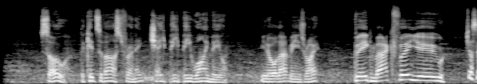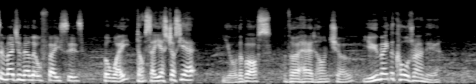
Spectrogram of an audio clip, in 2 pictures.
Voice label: Neutral; McDonalds; Commercial Showreel

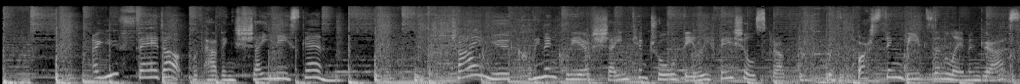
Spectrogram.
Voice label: Clean Clear; Commercial Showreel

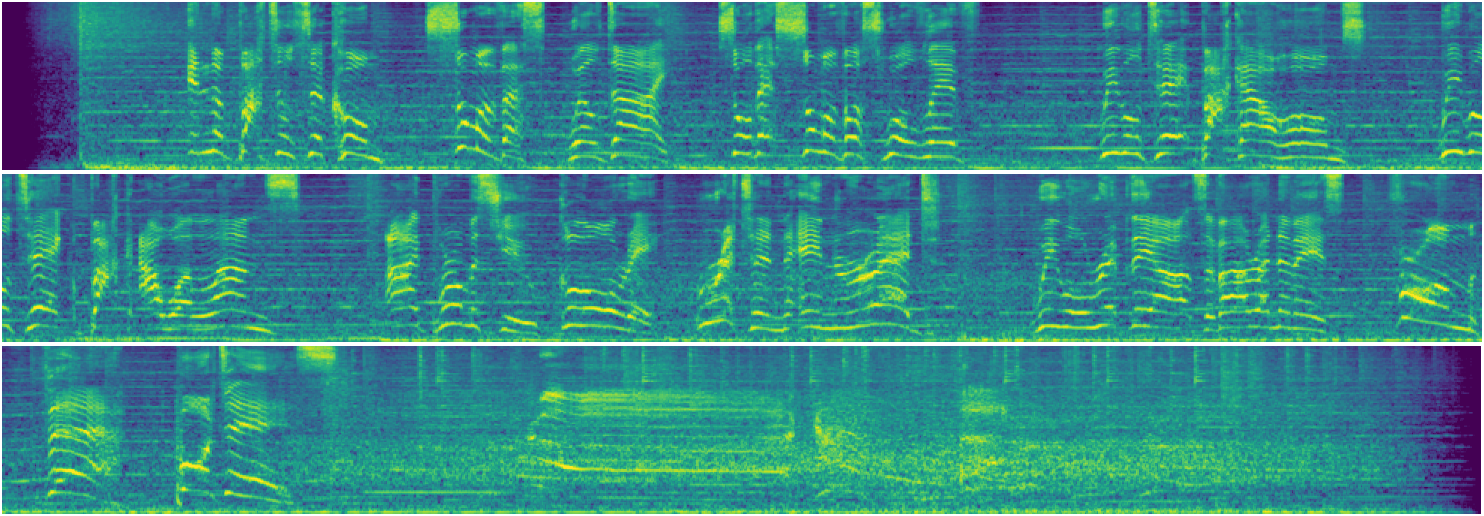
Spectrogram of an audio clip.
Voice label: Warrior Northern

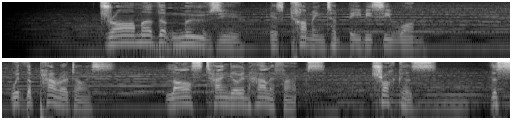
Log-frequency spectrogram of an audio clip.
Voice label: drama promo; BBC1 Drama – Promo

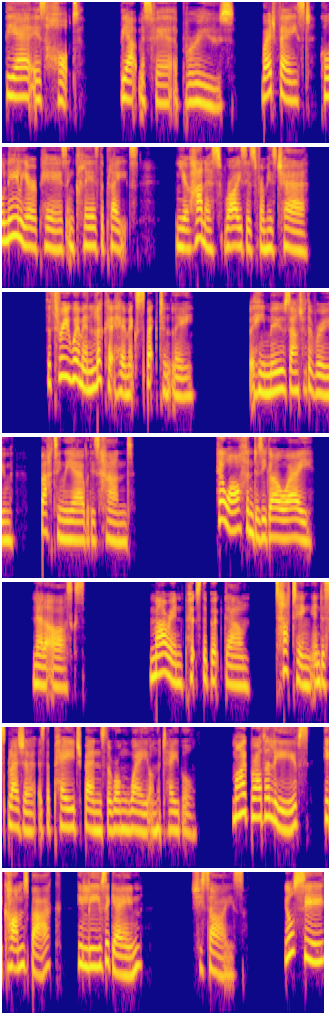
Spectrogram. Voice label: Bookread; The Miniaturist by Jessie Burton

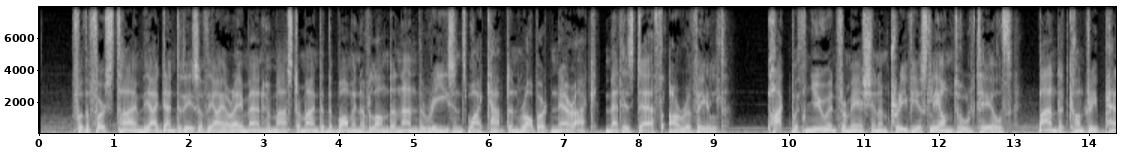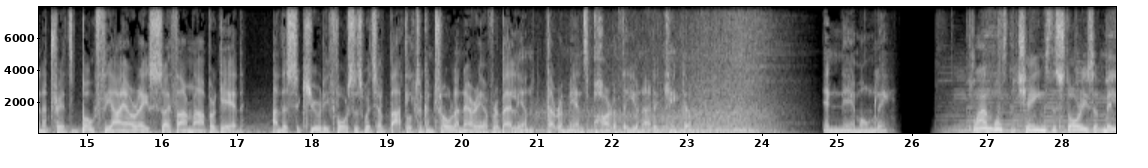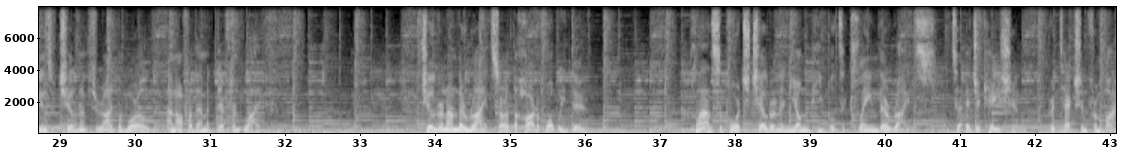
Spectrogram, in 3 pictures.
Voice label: Narrative; Documentary Showreel

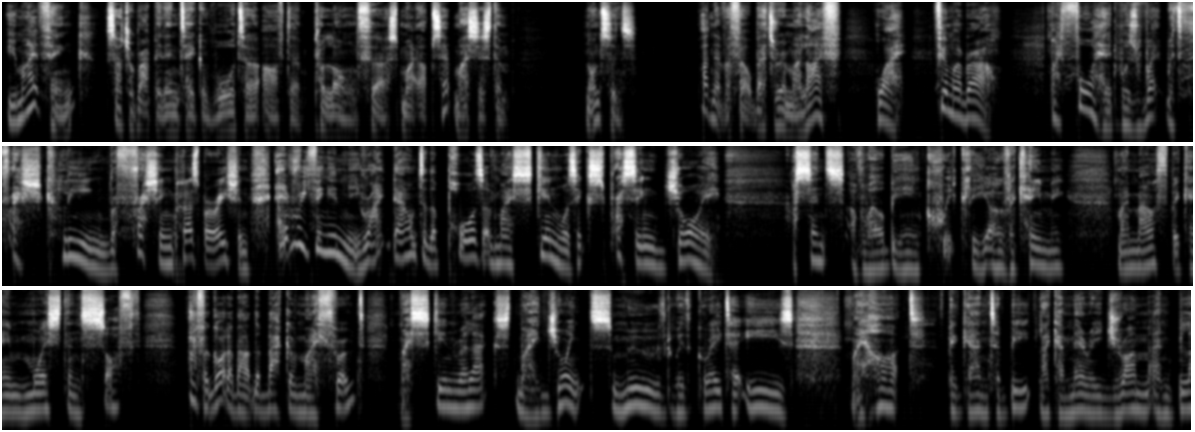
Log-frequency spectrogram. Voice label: Bookread

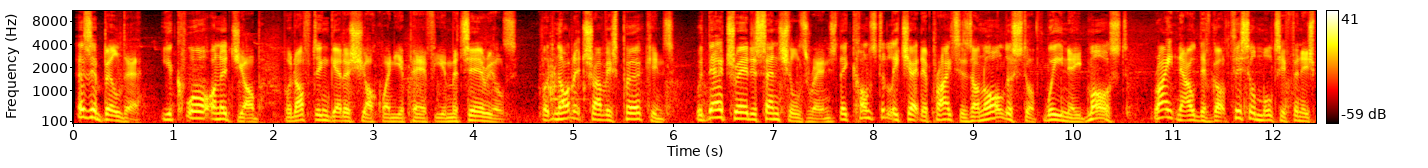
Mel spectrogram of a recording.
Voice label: shock radio; TRAVIS PERKINS

